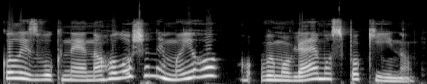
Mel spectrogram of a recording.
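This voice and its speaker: A woman teaching a recorded lesson to young schoolchildren, patient and encouraging, slowly stretching out sounds to show how they are said. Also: a little high, sing-song, no room sound. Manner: praising, addresses children directly.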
